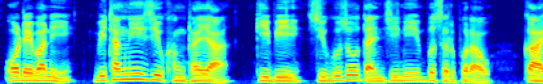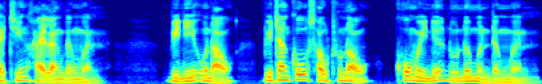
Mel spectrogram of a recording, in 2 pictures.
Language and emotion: Bodo, neutral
